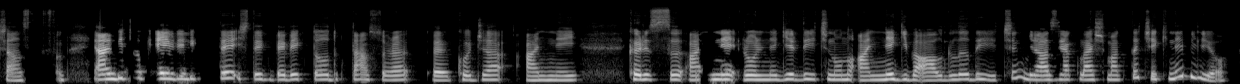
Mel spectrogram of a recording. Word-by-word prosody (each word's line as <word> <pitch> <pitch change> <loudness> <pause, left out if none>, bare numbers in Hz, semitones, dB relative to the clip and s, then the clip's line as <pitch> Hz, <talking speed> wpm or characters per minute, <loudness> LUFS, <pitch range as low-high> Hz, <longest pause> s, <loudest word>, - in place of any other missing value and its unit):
şanslısın. 190 +3 -7 0.3
Yani, 245 +2 +8
birçok 280 +1 -3 0.2
evlilikte, 260 +2 +2
işte, 240 -5 -3
bebek 230 +2 0
doğduktan 225 +1 -3
sonra, 210 0 -4 0.2
eee, 190 -1 +3
koca 215 +1 -2 0.2
anneyi, 200 +1 -1 0.5
karısı 225 -2 +2
anne 225 +1 +2
rolüne 215 0 +3
girdiği 235 +2 0
için 230 -1 -3
onu 220 0 0
anne 210 +4 +3
gibi 215 -2 0
algıladığı 210 +5 0
için 240 +7 -4
biraz 210 0 0
yaklaşmak 220 -1 -3
da 320 0 -4
çekinebiliyor. 270 - -2
220 Hz, 120 wpm, -21 LUFS, 210-240 Hz, 0.5 s, Yani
